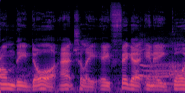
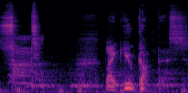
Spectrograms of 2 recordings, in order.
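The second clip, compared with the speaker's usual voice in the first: very quiet, close, breathy whisper; 12 semitones higher, 10 dB quieter than usual. Voicing a character encouraging a player who clutches onto them: whispering in someone's ear. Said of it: "Soot just whispers in your ear".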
